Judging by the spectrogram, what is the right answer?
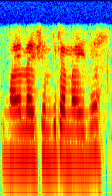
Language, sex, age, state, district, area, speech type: Odia, male, 45-60, Odisha, Nabarangpur, rural, conversation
